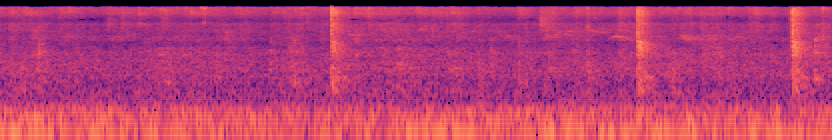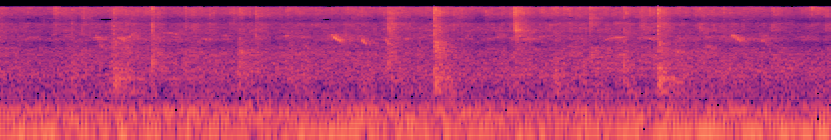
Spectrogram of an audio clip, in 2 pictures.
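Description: Outdoor ambience under a stormy sky: a steady low rumble, sharp ticks roughly once a second, and a few faint short bird chirps.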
